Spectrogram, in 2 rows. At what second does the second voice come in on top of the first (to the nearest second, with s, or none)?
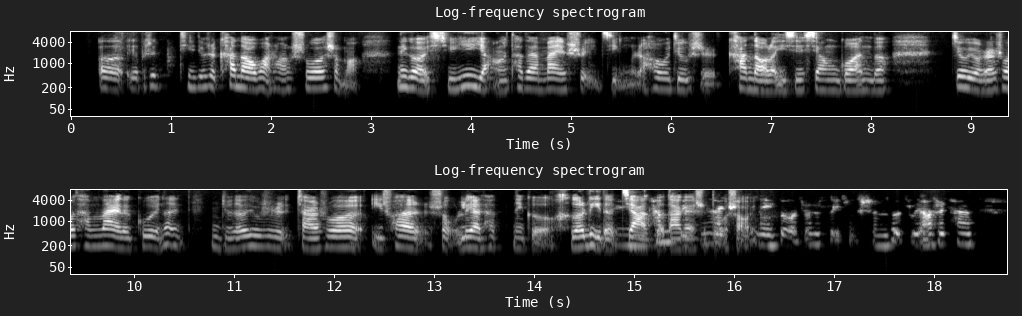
15 s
